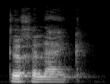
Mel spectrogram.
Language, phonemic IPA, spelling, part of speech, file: Dutch, /təɣəˈlɛɪk/, tegelijk, adverb, Nl-tegelijk.ogg
- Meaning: 1. simultaneously, at the same time 2. at a time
